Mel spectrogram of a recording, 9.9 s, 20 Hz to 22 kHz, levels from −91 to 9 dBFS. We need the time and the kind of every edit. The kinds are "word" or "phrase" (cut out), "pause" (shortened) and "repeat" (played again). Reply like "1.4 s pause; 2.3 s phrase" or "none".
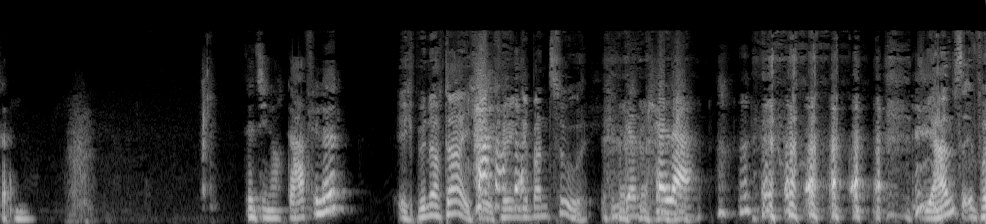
none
